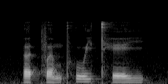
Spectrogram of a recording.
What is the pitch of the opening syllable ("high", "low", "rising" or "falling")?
rising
